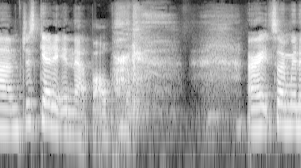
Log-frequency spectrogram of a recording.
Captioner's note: chuckles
